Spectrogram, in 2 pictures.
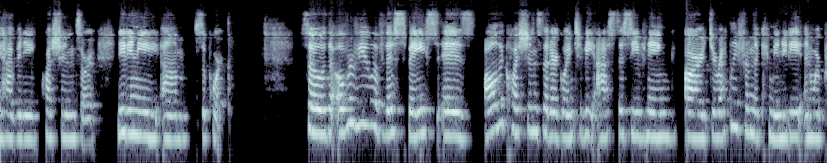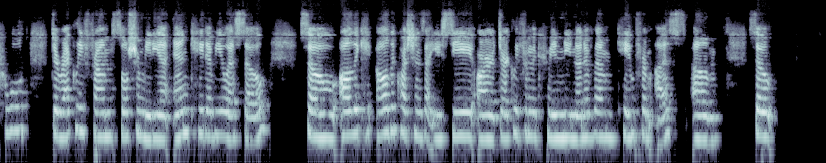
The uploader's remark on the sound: Audio from Zoom Forum.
